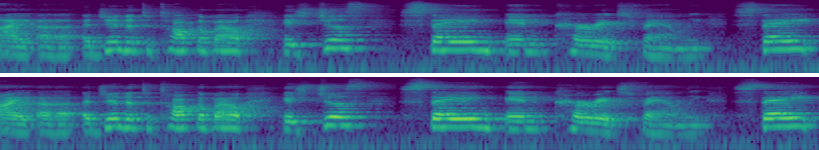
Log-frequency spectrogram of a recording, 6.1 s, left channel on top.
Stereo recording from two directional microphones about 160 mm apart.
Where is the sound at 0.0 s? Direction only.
25° left (ahead or behind).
